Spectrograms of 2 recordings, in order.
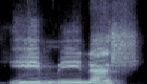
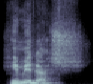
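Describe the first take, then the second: First: The syllables are said slowly and kept apart. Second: The syllables are rushed together into one. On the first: The speaker calls it right. "keep that bit slow" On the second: The speaker calls it wrong. "not himinash"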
